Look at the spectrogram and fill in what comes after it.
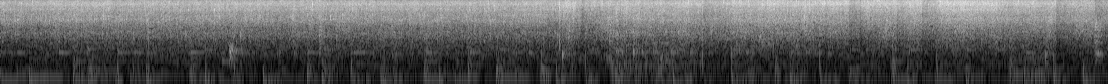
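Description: Minced chicken, garlic, chillies and leek stalks sizzling steadily in olive oil in a wok, with a few scrapes of a spatula stirring them near the end.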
